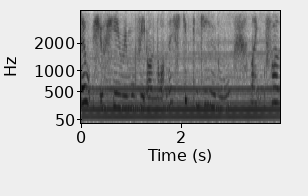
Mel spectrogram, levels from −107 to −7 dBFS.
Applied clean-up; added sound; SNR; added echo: none; Bowed string instrument; -1 dB; none.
